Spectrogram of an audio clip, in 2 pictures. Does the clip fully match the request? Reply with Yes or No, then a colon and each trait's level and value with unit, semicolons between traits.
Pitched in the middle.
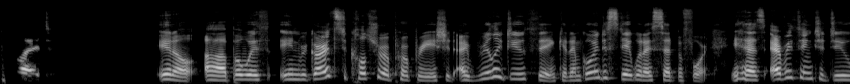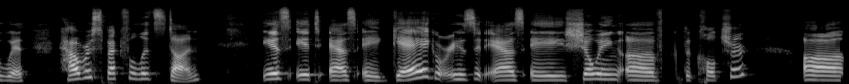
No: high, 230 Hz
